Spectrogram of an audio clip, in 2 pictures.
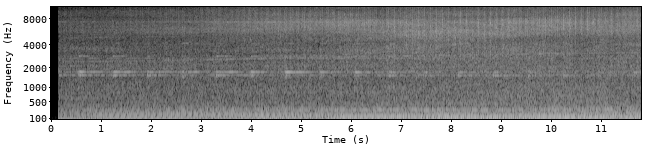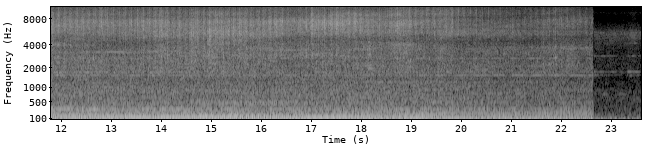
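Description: Diesel freight locomotives passing close by under power: a steady, loud low engine rumble mixed with the noise of wheels on rail, with a thin high tone coming and going in the first half. It cuts off abruptly near the end.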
